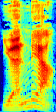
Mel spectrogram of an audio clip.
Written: yuan2liang4

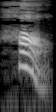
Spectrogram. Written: hao4

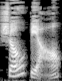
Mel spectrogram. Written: shou3biao3

